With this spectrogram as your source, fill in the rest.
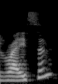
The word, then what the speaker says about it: Reisen: Estoy como Reisen, que es en alemán, se escribe Reisen.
